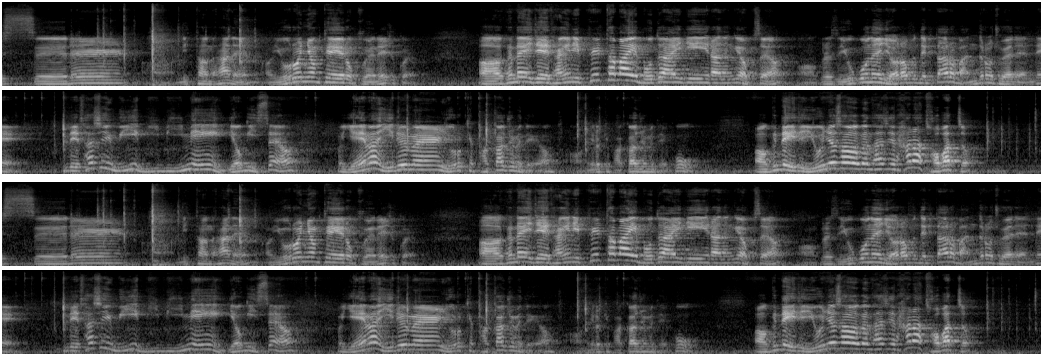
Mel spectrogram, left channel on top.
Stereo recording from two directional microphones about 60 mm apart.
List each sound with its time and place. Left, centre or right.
0.0 s a woman's voice: right
16.1 s a sound: centre
16.6 s a man's voice: right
